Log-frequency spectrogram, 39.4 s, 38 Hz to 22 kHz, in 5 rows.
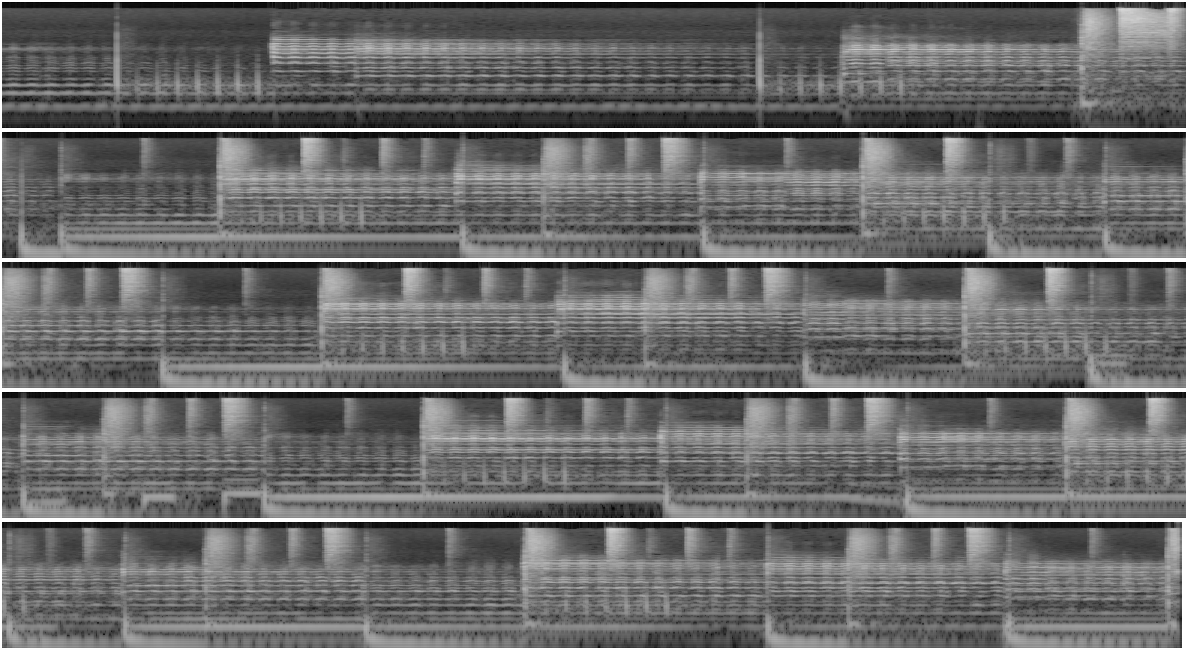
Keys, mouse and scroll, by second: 5.0-14.2 drag, 15.3 click, 18.7 click, 23.7 shift+click, 26.7 Escape, 31.2 click, 32.7 Delete, 37.9 click.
